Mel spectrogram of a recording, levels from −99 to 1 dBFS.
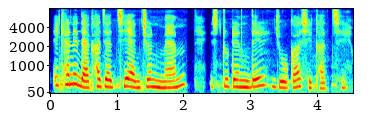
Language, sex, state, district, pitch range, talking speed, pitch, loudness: Bengali, female, West Bengal, Cooch Behar, 225-270 Hz, 105 wpm, 250 Hz, -16 LUFS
